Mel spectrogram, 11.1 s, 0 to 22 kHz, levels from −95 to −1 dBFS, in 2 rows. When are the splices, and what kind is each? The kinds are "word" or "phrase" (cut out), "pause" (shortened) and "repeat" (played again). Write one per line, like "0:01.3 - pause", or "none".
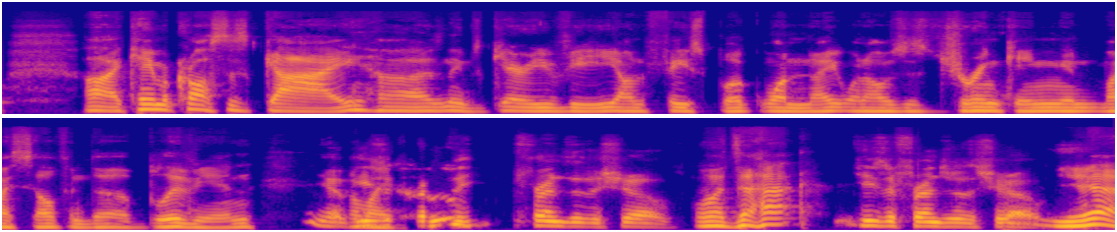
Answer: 0:09.0 - pause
